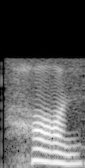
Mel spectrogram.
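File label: "hon4", Cantonese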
